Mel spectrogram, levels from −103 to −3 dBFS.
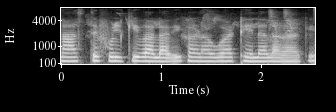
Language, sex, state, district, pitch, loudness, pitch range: Hindi, female, Haryana, Charkhi Dadri, 210 Hz, -16 LUFS, 200-215 Hz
